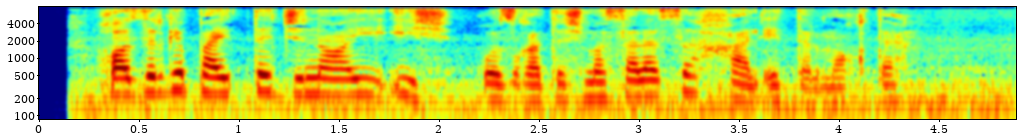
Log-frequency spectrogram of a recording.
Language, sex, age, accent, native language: Uzbek, female, 19-29, Toshkent shahri, Uzbek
